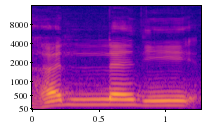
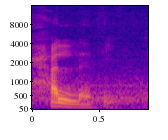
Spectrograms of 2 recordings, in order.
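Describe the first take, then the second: First: The h is light, not from deep in the throat. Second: The h comes from deep in the throat. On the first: The speaker calls it right. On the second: The speaker calls it wrong.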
